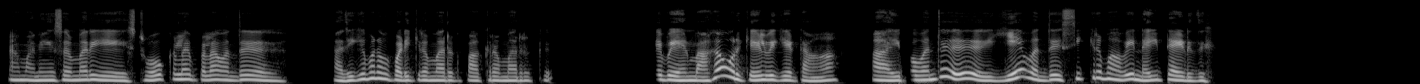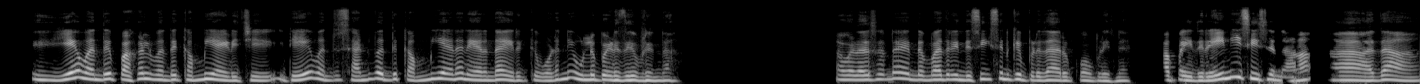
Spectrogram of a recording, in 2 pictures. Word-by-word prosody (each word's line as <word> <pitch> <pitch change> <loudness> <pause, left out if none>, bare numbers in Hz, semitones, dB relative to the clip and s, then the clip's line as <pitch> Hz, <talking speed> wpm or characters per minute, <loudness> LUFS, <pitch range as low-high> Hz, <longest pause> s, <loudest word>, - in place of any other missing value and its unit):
ஆமா, 205 0 -1
நீங்க 195 0 0
சொன்ன 200 -1 -1
மாரி 215 +1 0 0.4
ஸ்ட்ரோக்லாம் 225 +6 -2
இப்போலாம் 210 +1 -2
வந்து 200 +2 -3 0.9
அதிகமா 195 +10 0
நம்ம 255 -4 0
படிக்கிற 190 +1 -2
மார 190 0 0
இருக்கு. 165 -3 -11
பாக்குற 185 +2 -4
மார 180 0 -2
இருக்கு. 180 +2 -12 1.1
இப்ப 215 -1 0
என் 185 0 +2
மகன் 265 - +1
ஒரு 265 -7 +3
கேள்வி 210 +2 +3
கேட்டான்! 175 -1 -1 0.5
ஆ - - +3 0.2
இப்ப 195 +4 -5
வந்து, 235 +12 0 0.7
ஏன் 325 +1 0
வந்து 210 0 0 0.2
சீக்கிரமாவே 255 -5 0
நைட் 195 +4 -2
ஆயிடுது? 170 -4 0 2.8
ஏன் 310 +3 +5
வந்து, 235 0 +3
பகல் 255 +5 +2
வந்து 215 0 0
கம்மி 210 +5 +3
ஆயிடுச்சு? 185 -1 -1 0.3
டே 200 +1 +2 0.2
வந்து, 200 -3 -4
சன் 200 +2 -1
வந்து 245 0 -1
கம்மியான 245 +7 +1
நேரம் 195 -2 +1
தான் 220 -2 +2
இருக்கு, 185 +1 -6
உடனே 235 +11 -1
உள்ள 215 -1 +3
போயிடுது! 195 -2 +3
அப்டினான். 175 -1 -1 1.6
அப்ப 215 -1 -1
நான் 210 0 +1
சொன்னேன், 270 +4 -1
இந்த 215 -1 -1
மாரி 220 +1 +1
இந்த 200 -1 +1
சீசனுக்கு 240 -1 0
இப்படி 190 -2 -3
தான் 195 -1 +2
இருக்கும் 175 +1 -3
அப்டின்னு. 165 0 -4 0.4
அப்ப 200 +1 -4
இது 175 0 -1
ரெயினி 270 - +5
சீசனா! 220 -9 +1 0.5
ஆ - - -2 0.3
அதான். 200 +1 +1
205 Hz, 135 wpm, -22 LUFS, 185-230 Hz, 2.8 s, ஏன்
